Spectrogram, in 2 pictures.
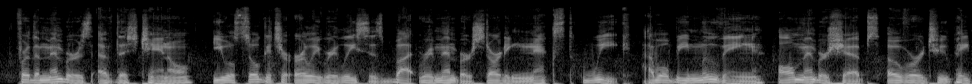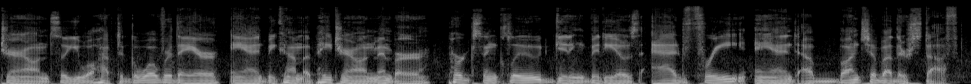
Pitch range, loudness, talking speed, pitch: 80-100 Hz, -26 LUFS, 160 wpm, 90 Hz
